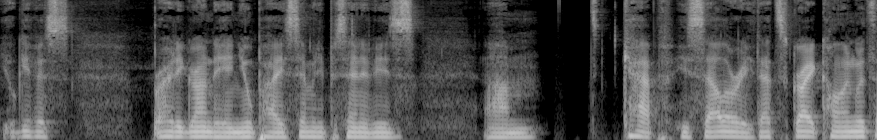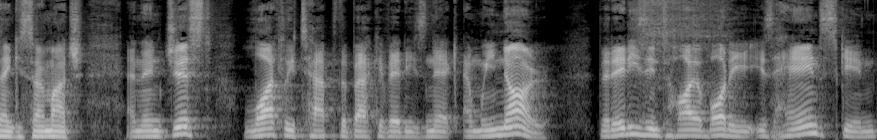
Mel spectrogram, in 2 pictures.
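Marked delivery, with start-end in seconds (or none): 0.0-7.2 muttered under the breath. Imagining Stephen Wells making a quiet deal at Collingwood: Stephen Wells saying quietly under his breath. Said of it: "just quietly under his breath".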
